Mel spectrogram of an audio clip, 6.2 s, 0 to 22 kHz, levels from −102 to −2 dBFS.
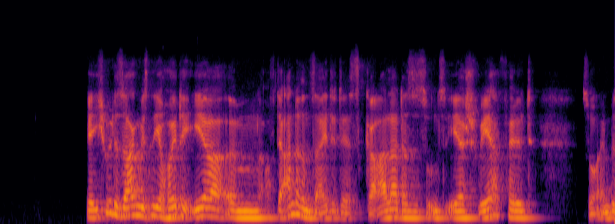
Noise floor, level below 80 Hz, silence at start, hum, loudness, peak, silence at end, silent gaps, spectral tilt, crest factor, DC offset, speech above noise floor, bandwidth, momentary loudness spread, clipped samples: under -90 dBFS; -74 dBFS; 0.85 s; none; -32 LUFS; -16 dBFS; 0 s; none; -7 dB/octave; 16 dB; under 0.1%; over 58 dB; 7.8 kHz; 9 LU; under 0.1%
